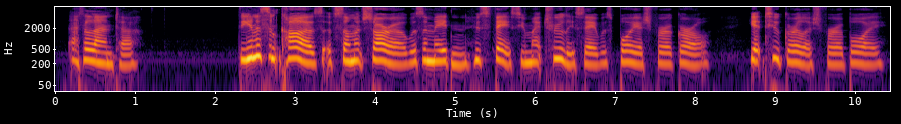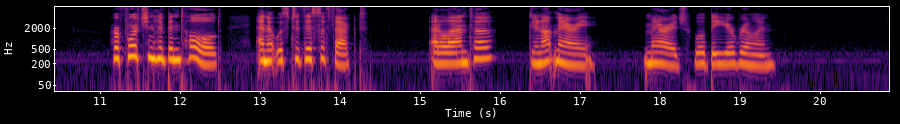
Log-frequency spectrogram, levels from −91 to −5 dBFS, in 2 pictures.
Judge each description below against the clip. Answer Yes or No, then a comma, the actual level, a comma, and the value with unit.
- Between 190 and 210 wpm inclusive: No, average, 140 wpm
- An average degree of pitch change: Yes, average, 4.5 semitones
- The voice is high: Yes, high, 215 Hz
